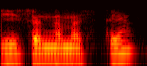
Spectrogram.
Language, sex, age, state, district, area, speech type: Hindi, male, 18-30, Uttar Pradesh, Jaunpur, rural, conversation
